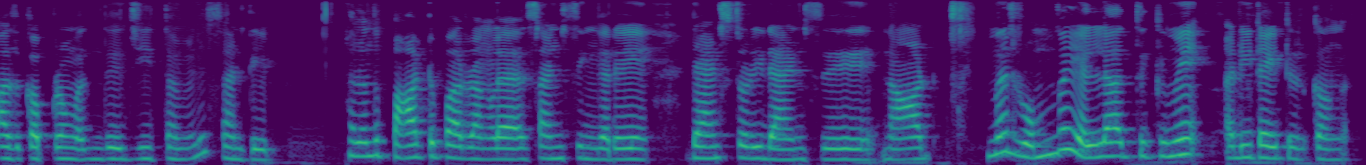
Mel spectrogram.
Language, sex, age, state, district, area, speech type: Tamil, female, 18-30, Tamil Nadu, Namakkal, rural, spontaneous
